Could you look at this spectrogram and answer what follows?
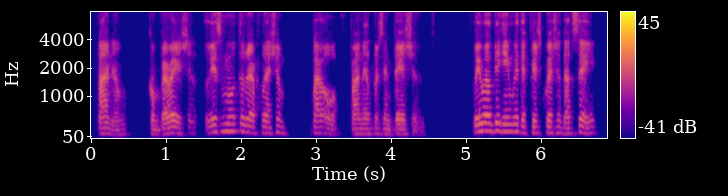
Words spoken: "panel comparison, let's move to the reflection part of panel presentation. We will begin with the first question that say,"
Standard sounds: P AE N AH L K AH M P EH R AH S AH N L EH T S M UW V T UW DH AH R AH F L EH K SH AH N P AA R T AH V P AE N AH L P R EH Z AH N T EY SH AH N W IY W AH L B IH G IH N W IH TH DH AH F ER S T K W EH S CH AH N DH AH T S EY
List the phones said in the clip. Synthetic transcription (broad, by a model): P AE N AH L K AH M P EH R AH SH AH N L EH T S M UW V T UW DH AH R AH F L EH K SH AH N P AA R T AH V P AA N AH L P R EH S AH N T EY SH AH N W IY W AH L B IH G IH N W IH DH AH F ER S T K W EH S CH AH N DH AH T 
